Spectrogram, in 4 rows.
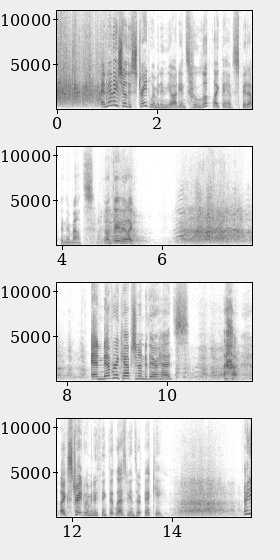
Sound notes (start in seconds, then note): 0.0 audience laughs and claps; 4.6 audience laughter; 14.0 audience laughter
